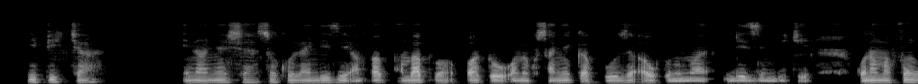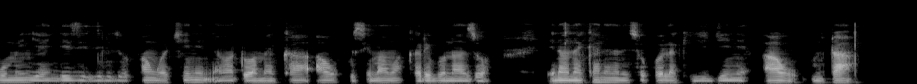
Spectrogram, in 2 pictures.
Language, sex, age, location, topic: Swahili, male, 36-49, Wajir, agriculture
